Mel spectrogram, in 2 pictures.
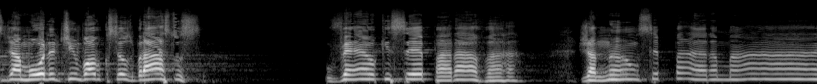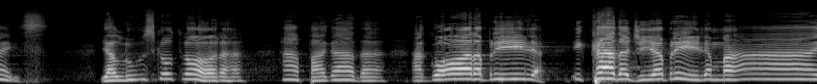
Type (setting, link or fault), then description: setting, large echoing room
